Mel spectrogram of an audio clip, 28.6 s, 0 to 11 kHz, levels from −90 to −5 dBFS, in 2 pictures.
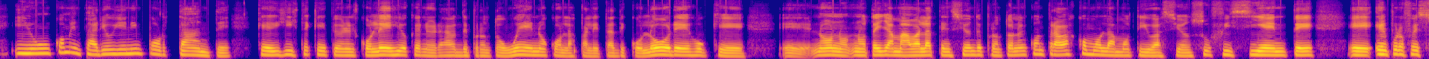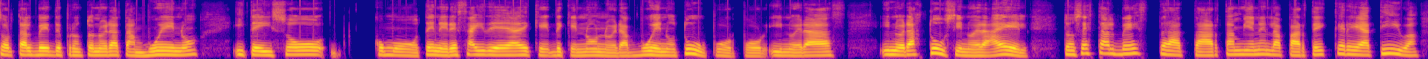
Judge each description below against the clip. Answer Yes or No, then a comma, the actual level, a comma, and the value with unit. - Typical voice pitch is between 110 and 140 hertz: No, medium, 165 Hz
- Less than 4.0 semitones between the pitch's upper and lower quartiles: Yes, average, 3.4 semitones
